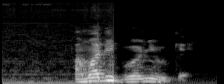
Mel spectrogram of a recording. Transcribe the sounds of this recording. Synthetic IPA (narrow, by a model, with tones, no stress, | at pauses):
a˨mʷa˦dɪ˦bu˨o˦ɲɪ˦u˨ke˨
